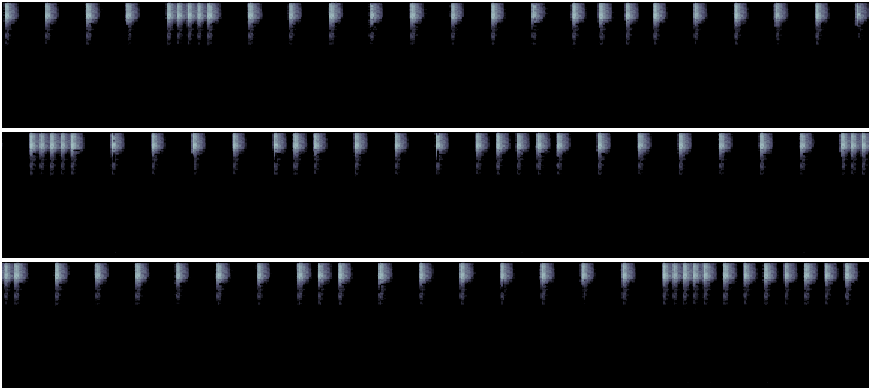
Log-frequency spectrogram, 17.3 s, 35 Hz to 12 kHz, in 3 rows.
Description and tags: Hi-Hat loop at 111 bpm. Good for hip-hop/rap beats.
